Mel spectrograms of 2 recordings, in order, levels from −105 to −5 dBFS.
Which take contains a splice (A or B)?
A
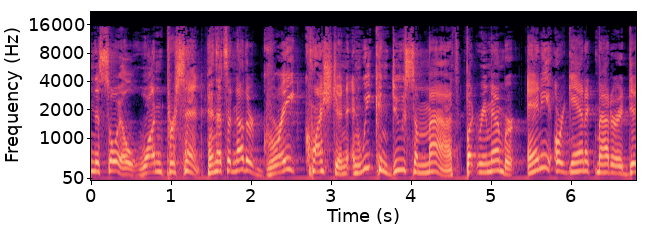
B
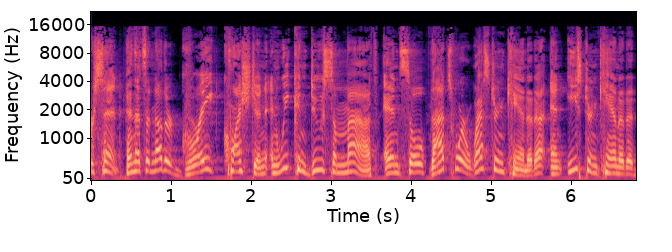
B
